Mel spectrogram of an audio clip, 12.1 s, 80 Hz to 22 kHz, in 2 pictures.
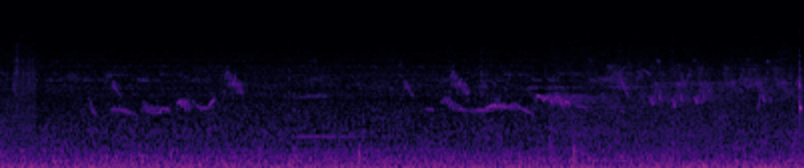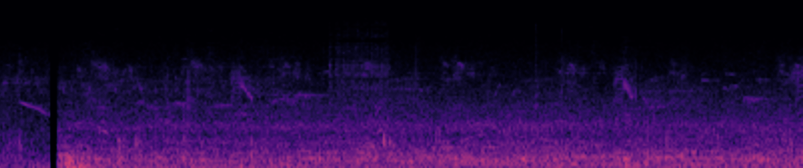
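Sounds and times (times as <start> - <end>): birds chirping and singing: 0.0 - 12.0
low outdoor rumble: 5.5 - 12.0
louder low rumble: 6.5 - 11.0.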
